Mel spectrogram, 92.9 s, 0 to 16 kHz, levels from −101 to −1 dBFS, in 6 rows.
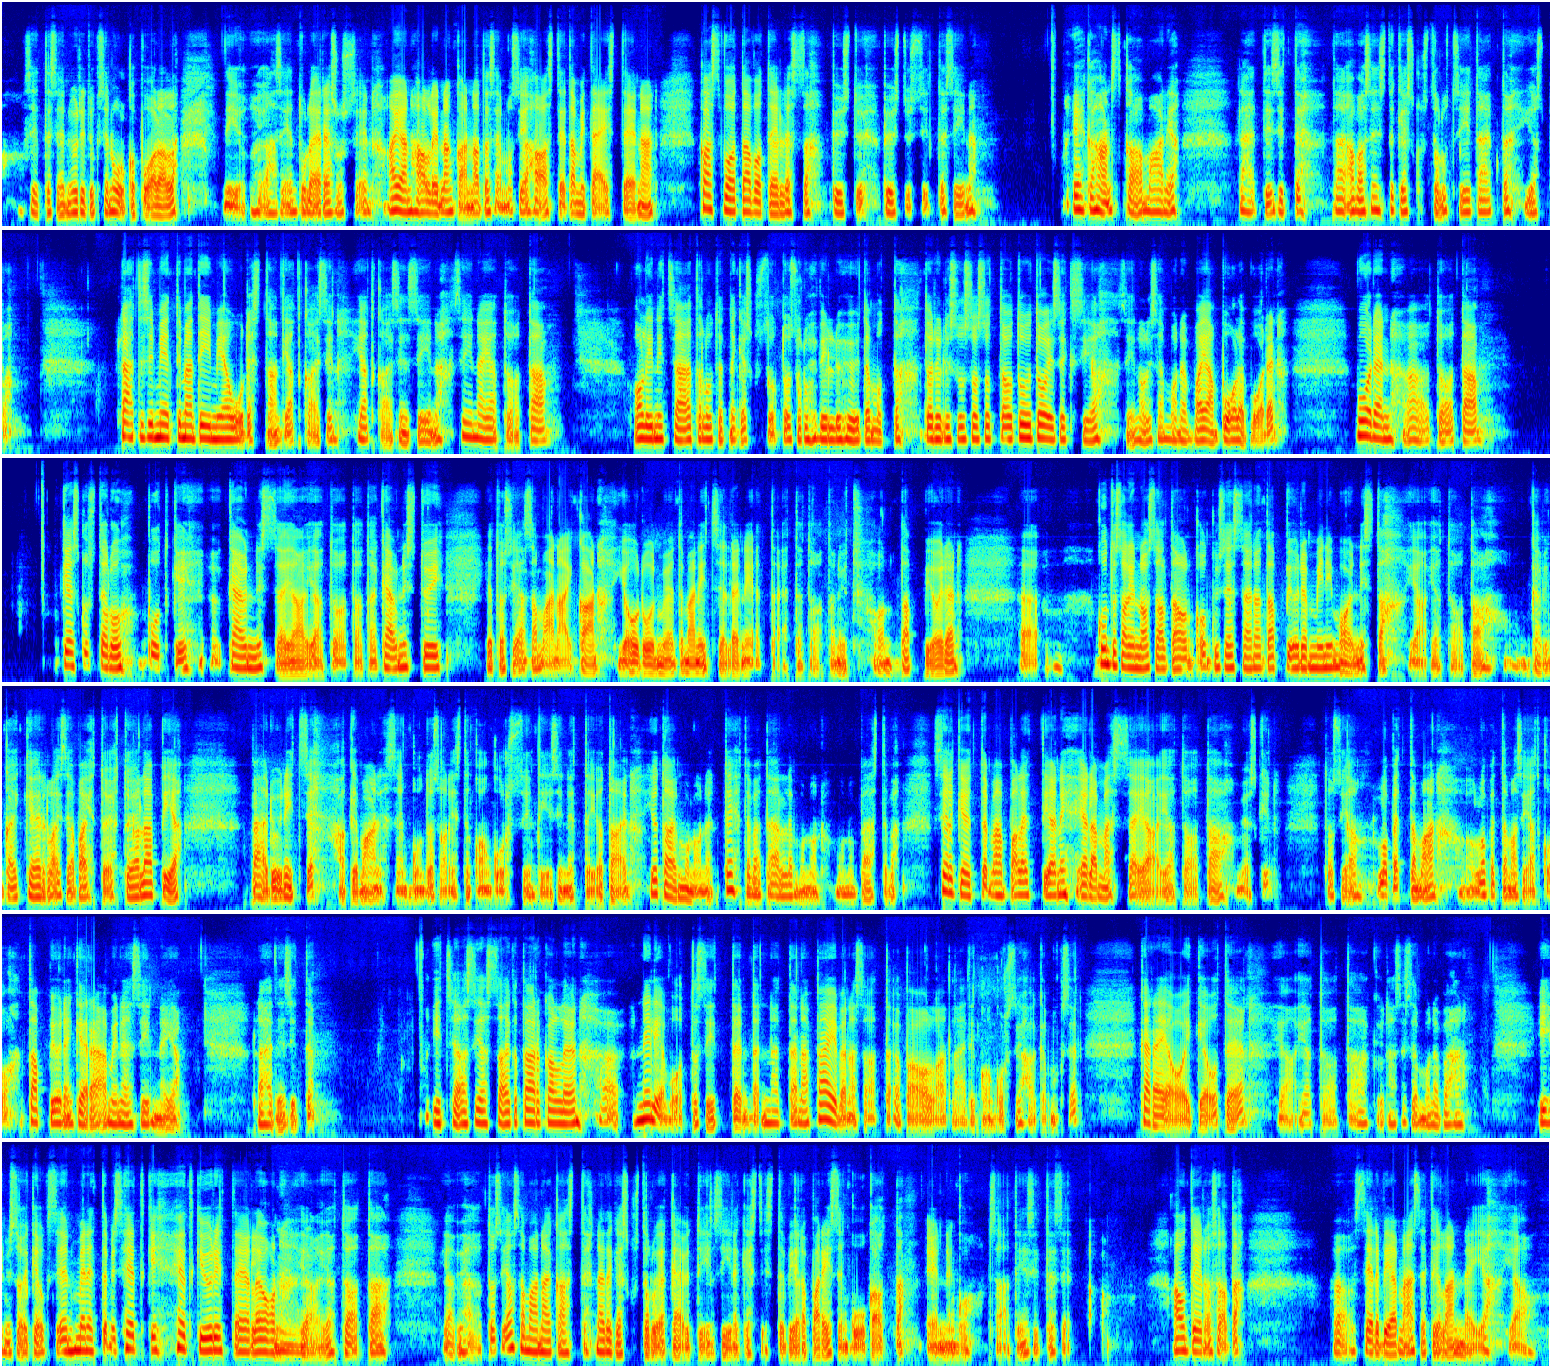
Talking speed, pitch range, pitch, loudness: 125 wpm, 155-180 Hz, 165 Hz, -20 LUFS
